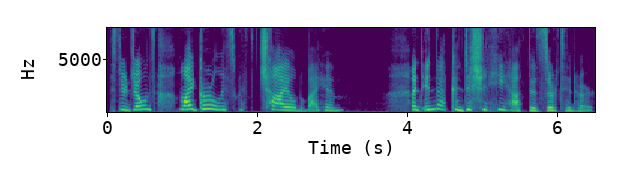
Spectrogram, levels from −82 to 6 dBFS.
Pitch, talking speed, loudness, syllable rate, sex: 300 Hz, 155 wpm, -20 LUFS, 4.2 syllables/s, female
